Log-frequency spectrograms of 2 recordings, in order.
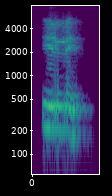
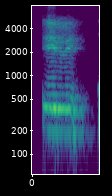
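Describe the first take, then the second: Both takes have the same delivery.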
